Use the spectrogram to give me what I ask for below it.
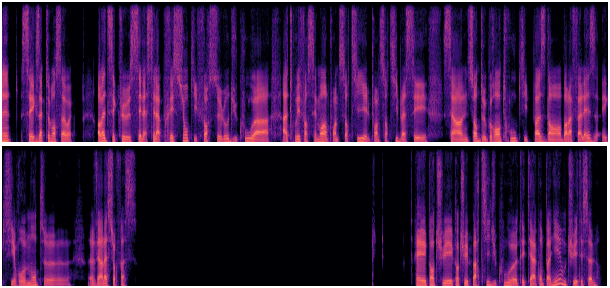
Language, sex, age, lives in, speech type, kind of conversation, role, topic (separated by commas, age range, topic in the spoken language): French, male, 20-24, France, conversation, podcast, host, Peux-tu raconter une balade en nature qui t’a vraiment recentré ?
